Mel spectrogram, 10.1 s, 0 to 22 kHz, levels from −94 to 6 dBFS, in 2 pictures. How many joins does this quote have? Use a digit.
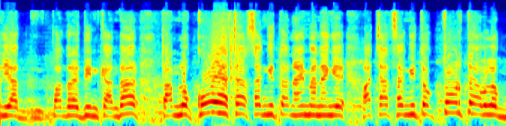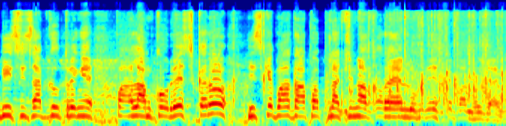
0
